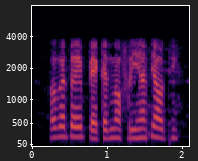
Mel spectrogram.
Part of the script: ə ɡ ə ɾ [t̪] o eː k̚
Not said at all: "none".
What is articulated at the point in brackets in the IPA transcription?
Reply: t̪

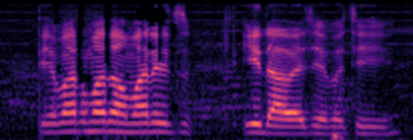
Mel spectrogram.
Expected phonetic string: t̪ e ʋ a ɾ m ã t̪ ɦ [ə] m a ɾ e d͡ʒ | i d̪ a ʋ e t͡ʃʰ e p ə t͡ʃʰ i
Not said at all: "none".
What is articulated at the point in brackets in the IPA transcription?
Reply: ə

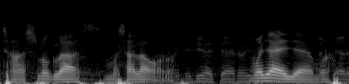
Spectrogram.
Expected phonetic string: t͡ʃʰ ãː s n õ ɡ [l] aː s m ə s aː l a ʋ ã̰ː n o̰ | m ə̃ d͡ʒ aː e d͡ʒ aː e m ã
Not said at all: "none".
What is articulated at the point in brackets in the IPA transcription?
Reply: l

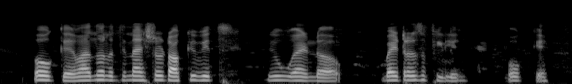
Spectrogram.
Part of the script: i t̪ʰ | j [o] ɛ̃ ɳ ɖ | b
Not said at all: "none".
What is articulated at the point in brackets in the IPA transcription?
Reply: u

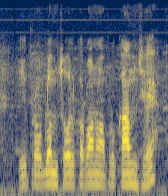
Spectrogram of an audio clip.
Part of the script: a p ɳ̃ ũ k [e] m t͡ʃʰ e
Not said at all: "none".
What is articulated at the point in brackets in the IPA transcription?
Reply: a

